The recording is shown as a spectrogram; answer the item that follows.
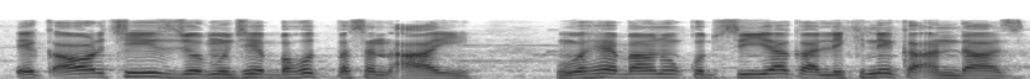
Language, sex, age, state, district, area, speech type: Urdu, male, 18-30, Uttar Pradesh, Saharanpur, urban, spontaneous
